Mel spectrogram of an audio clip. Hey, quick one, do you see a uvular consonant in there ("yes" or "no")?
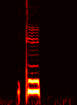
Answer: no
